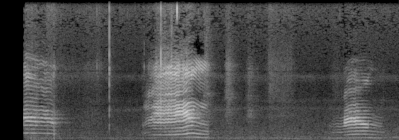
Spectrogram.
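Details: Domestic black-and-white cat meowing indoors: three harmonic meows, a short one at the start, a long rising-falling one in the middle, and a shorter one near the end, with quiet pauses between.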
